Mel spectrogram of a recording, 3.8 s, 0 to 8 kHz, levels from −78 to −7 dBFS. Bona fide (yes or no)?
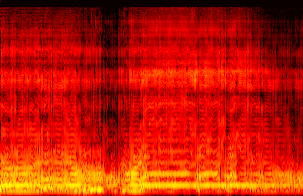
no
